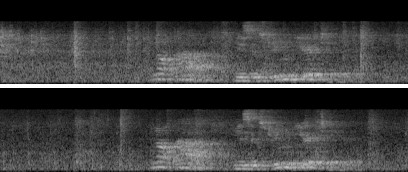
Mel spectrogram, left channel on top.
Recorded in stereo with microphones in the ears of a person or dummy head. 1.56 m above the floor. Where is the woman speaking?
5° right (ahead or behind), 3 m.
